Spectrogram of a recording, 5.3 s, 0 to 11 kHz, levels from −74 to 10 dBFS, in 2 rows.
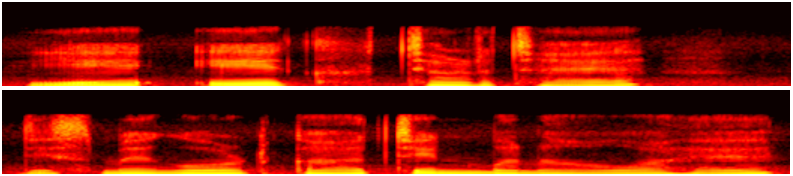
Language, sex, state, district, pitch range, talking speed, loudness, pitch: Hindi, female, Uttar Pradesh, Saharanpur, 180-205 Hz, 125 wpm, -17 LUFS, 195 Hz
